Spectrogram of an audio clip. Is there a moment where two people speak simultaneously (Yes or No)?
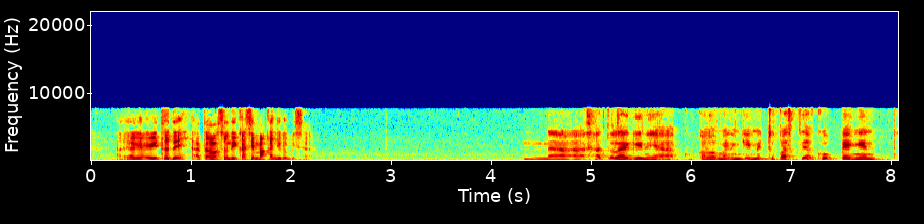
No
